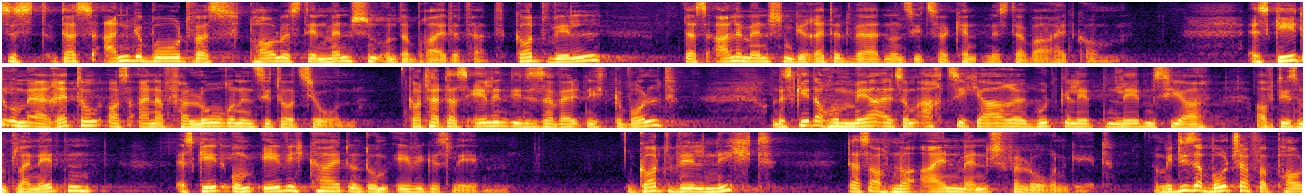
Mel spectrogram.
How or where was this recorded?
large echoing room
